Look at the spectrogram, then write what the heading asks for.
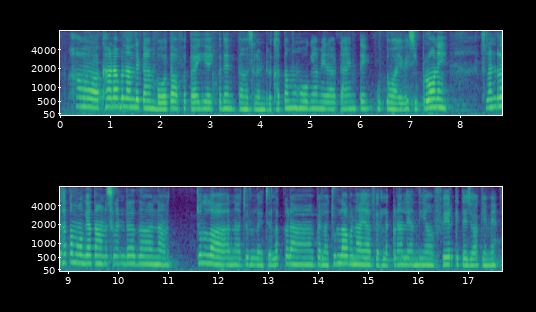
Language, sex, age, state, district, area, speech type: Punjabi, female, 30-45, Punjab, Mansa, urban, spontaneous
